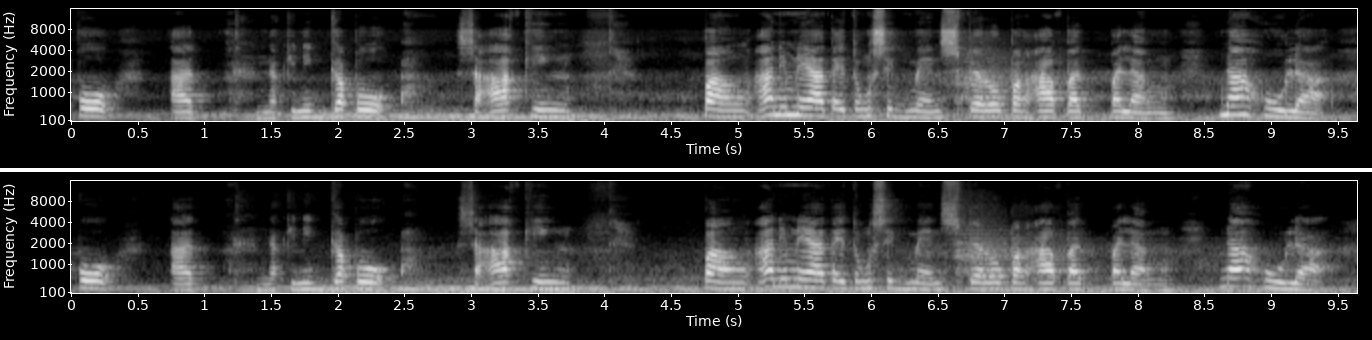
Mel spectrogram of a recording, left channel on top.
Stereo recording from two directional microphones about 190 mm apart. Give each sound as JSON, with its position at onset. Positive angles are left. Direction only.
{"t": 0.7, "sound": "a sound", "side_deg": 20}
{"t": 1.5, "sound": "a woman's voice", "side_deg": 15}
{"t": 4.7, "sound": "a woman's voice", "side_deg": 20}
